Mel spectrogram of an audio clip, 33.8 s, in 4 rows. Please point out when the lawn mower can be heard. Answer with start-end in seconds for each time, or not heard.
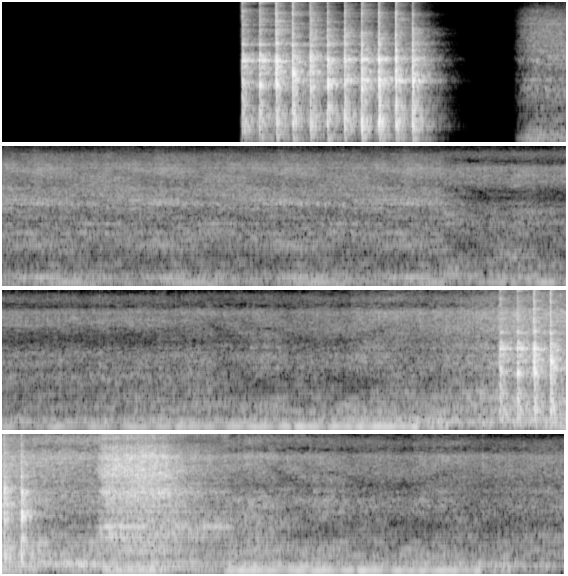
7.7-33.7.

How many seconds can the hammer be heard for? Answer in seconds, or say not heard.
4 s.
